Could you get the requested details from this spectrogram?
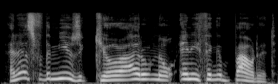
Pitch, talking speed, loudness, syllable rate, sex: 210 Hz, 260 wpm, -18 LUFS, 6.3 syllables/s, male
